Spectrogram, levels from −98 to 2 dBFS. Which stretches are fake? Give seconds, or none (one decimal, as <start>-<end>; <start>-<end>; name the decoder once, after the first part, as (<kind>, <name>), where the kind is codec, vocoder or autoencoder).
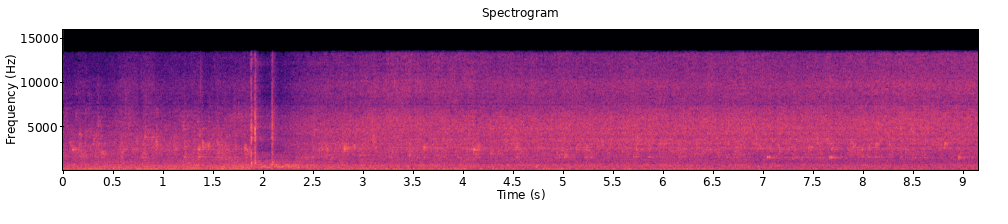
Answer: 1.9-2.6 (codec, SNAC)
